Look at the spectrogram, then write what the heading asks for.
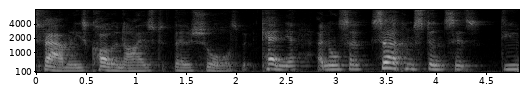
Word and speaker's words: Kenya: noticed as an aside the king pronounces words like Kenya as I do not Kenya as others do including those who whose families colonized those Shores but Kenya and also circumstances do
